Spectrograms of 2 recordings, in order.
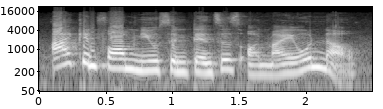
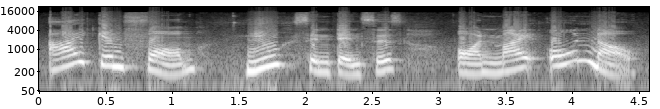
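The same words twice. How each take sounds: First: The sentence is spoken quickly. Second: The sentence is spoken slowly. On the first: The speaker has practised for some time. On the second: The speaker is a beginner.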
